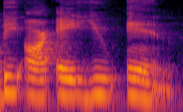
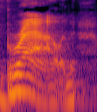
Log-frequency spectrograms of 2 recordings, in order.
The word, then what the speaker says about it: Braun: Also, it's spelled B-R-A-U-N. That one. Also the standard or traditional, but B-R-A-U-N is what I'm seeing. I know, and it's not Braun, it's Brown.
